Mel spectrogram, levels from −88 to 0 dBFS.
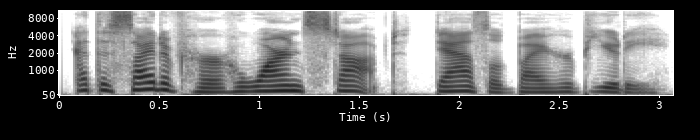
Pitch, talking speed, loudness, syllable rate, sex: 175 Hz, 215 wpm, -17 LUFS, 5.0 syllables/s, female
